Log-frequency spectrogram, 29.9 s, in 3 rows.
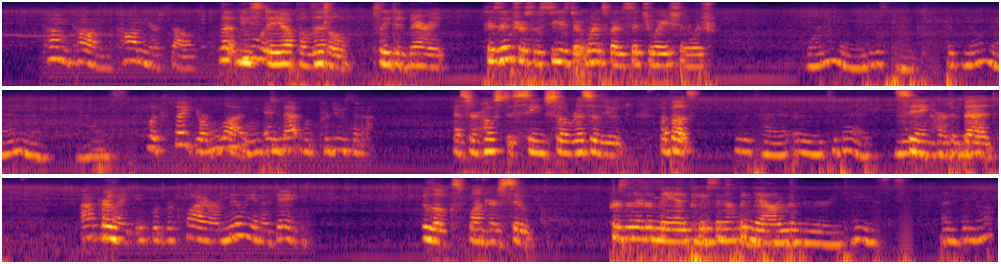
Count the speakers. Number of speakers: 4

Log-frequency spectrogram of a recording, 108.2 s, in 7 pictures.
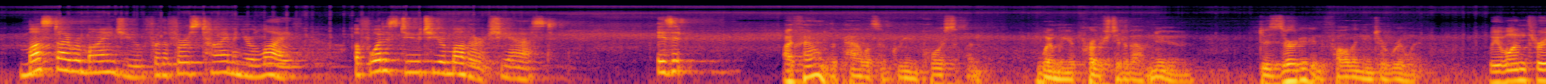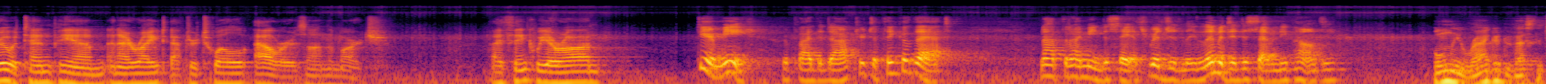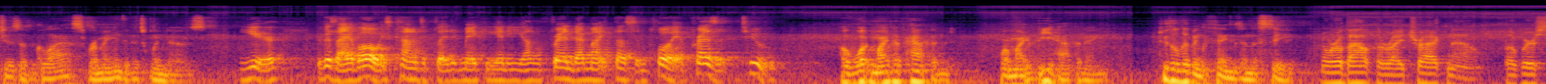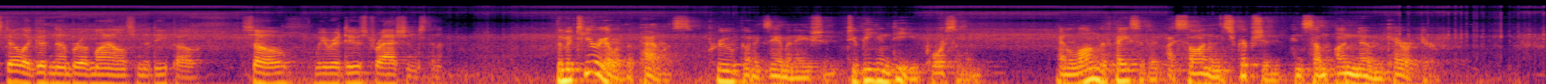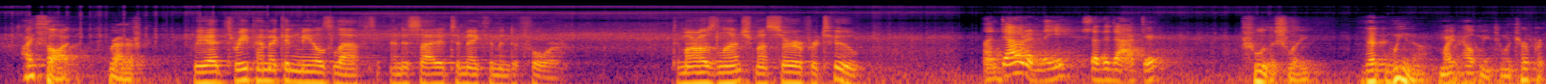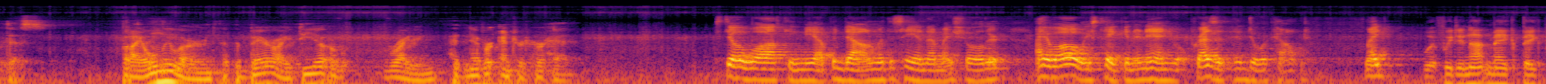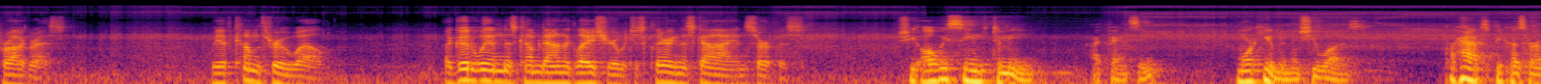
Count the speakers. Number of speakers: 4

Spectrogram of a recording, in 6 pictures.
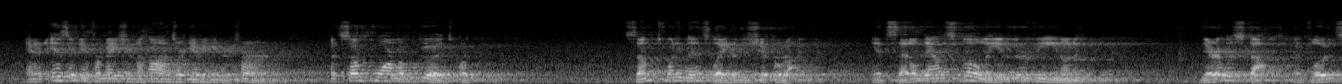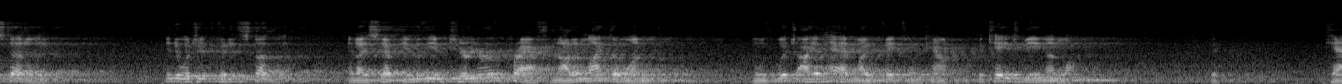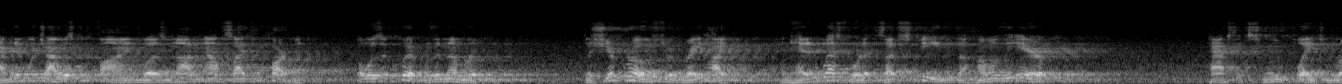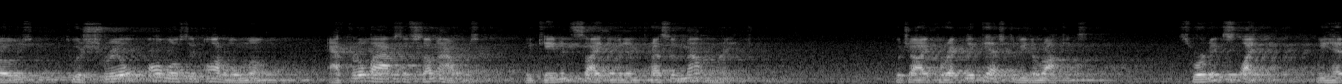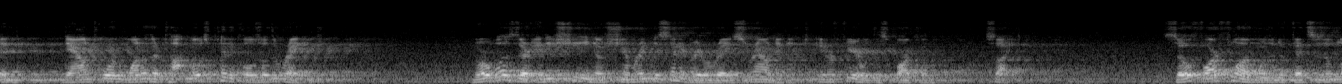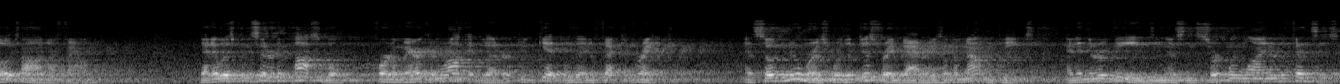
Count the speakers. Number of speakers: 1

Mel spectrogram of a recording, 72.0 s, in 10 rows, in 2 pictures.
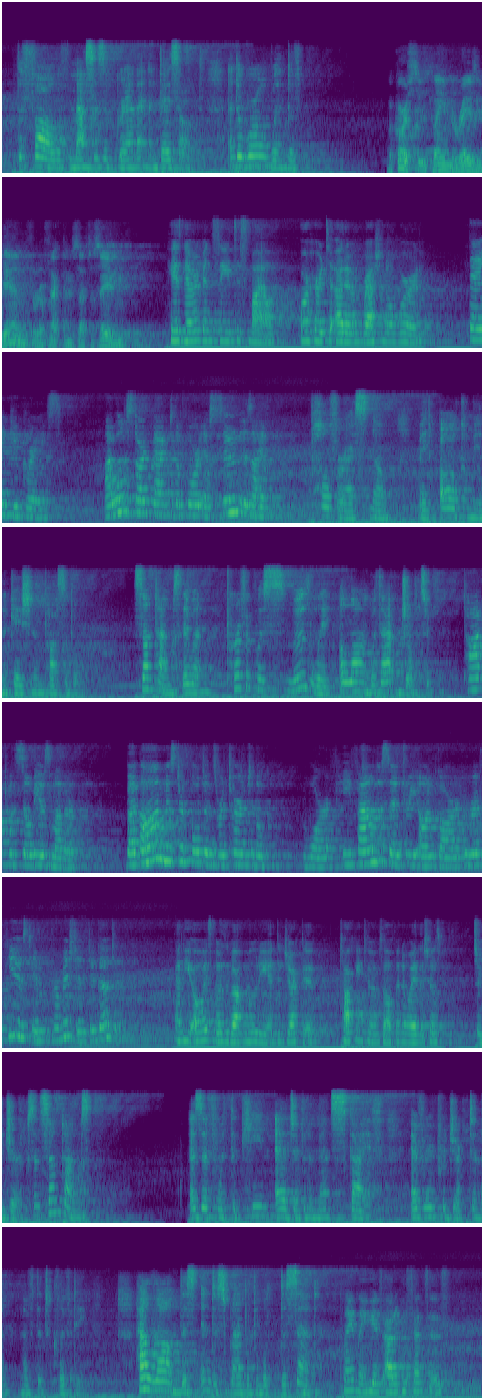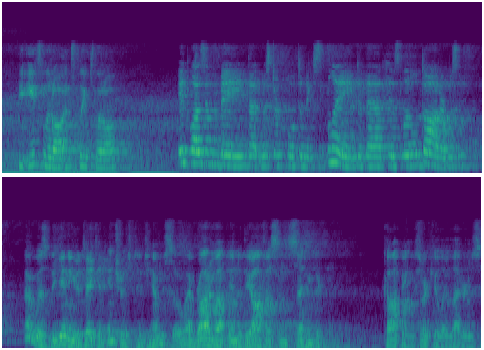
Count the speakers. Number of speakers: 4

